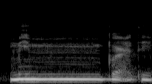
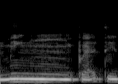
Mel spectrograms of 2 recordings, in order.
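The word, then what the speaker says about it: مِنْ بَعْدِ: Nah, padahal di sini ada nun sukun, tapi membacanya mim ba'di, bukan ming ba'di, tidak, tetapi mulut kita, bibir kita akan mengatup atau mingkem.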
